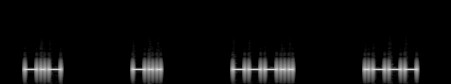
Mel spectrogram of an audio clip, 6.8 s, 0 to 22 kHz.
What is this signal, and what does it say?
Morse code, heard as a keyed tone, about 20 wpm, spaced as for 7 wpm, 700 Hz. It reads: KD8J
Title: USA Call Signs - 6x Character Spacing - 20wpm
